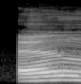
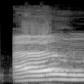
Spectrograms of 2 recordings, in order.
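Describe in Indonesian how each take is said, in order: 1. Bunyi n tersembunyi dengan dengung sengau. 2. Bunyi n diucapkan dengan jelas dan tegas. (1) "kalau kita baca dengan uh, ikhfa" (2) "kalau kita baca macam izhar"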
